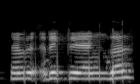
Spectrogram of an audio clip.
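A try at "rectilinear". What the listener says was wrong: रेक्टेंगल नहीं है, रेक्ट लिनियर। रेक्ट लिनियर, बोलिए रेक्ट लिनियर।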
